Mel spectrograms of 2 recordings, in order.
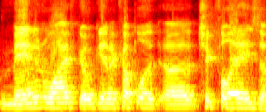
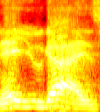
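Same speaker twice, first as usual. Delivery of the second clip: mock Northern American accent; 3 semitones higher than usual. Showing an accent asked for at voiceover auditions: Northern accent. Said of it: "or Northern accent".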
